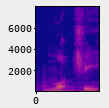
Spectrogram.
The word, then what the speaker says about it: Mochi: Oh, to avoid further confusion for you, Gem, the ch in my name is pronounced how you would pronounce cheddar. Mochi is a chap.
